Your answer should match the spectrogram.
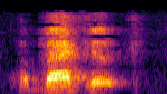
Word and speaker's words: Habakkuk: Now it says of Habakkuk, or Habakkuk, I've been pronouncing it incorrectly, Habakkuk, nothing can be really known beyond what he says of himself.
